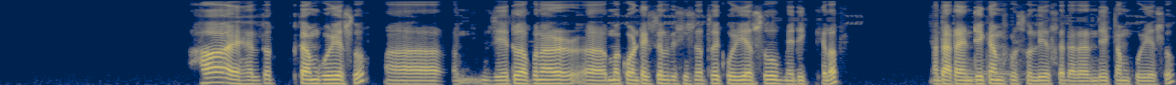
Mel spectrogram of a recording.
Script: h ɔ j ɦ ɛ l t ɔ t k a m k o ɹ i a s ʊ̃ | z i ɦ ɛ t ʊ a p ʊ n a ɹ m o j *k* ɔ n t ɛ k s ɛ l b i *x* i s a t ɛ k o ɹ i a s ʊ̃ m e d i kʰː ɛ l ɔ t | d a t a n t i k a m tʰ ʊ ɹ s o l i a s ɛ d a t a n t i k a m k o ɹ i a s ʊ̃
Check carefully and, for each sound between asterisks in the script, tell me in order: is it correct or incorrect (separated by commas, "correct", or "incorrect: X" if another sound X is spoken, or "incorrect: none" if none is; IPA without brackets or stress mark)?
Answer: correct, incorrect: s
